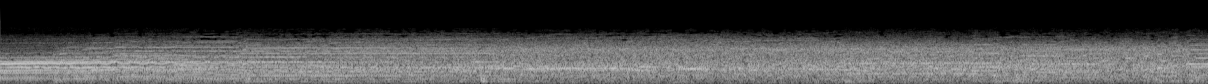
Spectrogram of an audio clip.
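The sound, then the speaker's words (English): Audience cheering at a show for servicemen at North Island Naval Base. A loud, continuous roar of the crowd holds steady for the whole stretch. “Oh, the cheering.”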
